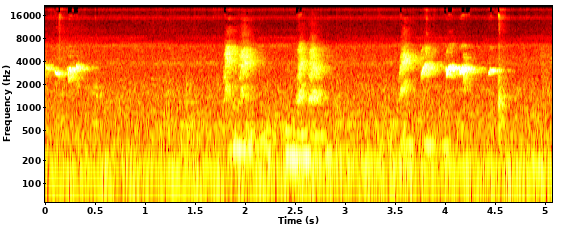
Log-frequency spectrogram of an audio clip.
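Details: Kutilang, the sooty-headed bulbul, singing its rengganis and cucak wilis learned fill: a short whistled opening, two scratchy chirp bursts after gaps, then clear descending whistles near the end.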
